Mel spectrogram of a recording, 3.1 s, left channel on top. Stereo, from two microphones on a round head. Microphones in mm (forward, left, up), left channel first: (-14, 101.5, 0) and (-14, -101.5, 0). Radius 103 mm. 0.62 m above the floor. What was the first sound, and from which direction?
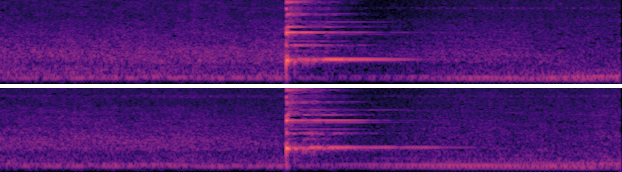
A bell, 15° left (ahead or behind).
